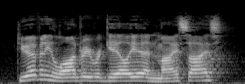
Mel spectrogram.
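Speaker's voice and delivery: usual speaking voice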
